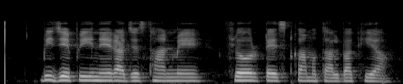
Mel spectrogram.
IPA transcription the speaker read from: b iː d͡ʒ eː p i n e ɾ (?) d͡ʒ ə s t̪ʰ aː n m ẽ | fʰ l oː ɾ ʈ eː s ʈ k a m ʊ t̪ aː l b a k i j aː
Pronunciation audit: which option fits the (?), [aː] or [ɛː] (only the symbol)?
aː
